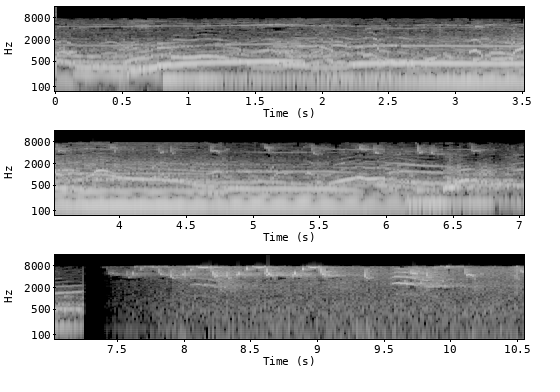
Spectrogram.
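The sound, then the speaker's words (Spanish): A wild pack of wolves howls in defence, many wavering voices overlapping in a loud, sustained chorus for about seven seconds before cutting off abruptly, followed by fainter, rougher sounds. “Pero enseguida responden con los aullidos de defensa, igual que habría hecho cualquier manada salvaje.”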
